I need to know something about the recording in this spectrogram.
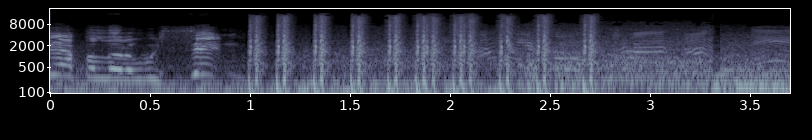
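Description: Gunshots fire in a quick burst.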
